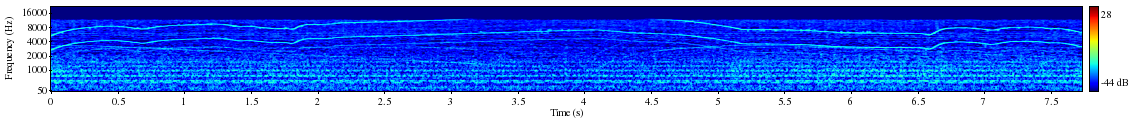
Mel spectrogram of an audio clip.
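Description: Police siren wailing faintly, its pitch rising and falling slowly, over a steady hum.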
